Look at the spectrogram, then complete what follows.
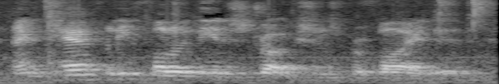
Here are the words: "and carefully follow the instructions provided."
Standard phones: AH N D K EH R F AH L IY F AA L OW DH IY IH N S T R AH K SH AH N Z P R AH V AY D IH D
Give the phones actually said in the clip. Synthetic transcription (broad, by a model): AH N K EH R F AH L IY F AA L OW DH IY IH N S T R AH K SH AH N Z P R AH V AY D IH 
